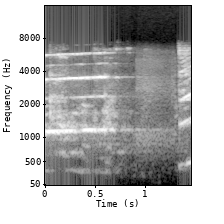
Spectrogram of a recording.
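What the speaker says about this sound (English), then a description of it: "do you hear that fire alarm? That means you should be outside." A fire alarm in the Life is Strange video game rings with a loud, steady electronic tone, then drops away briefly before sounding again.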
